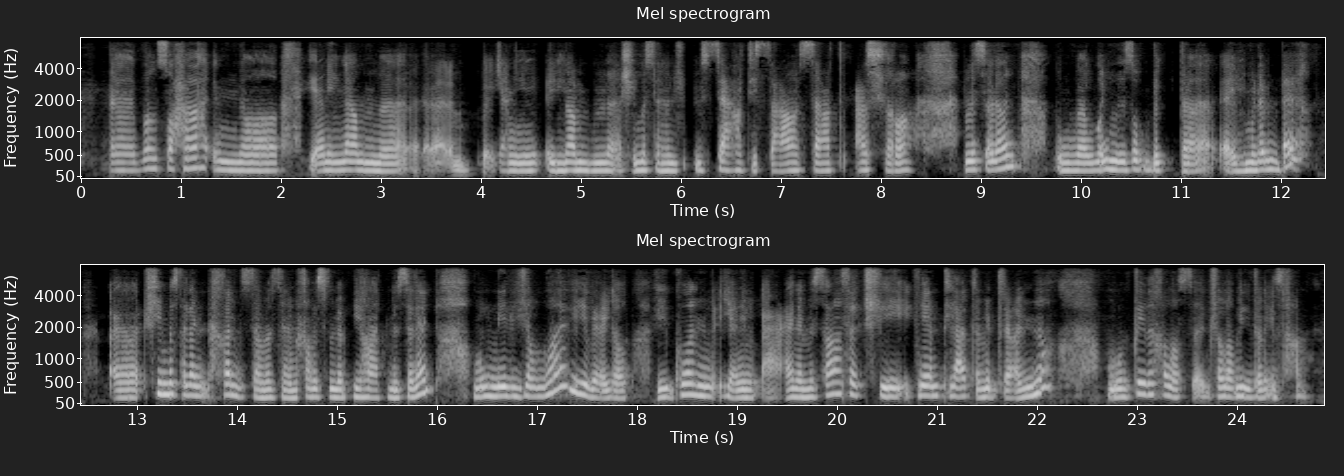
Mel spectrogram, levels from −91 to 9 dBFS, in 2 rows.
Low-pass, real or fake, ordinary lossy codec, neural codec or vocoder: 7.2 kHz; fake; none; codec, 16 kHz in and 24 kHz out, 0.6 kbps, FireRedTTS-2 codec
